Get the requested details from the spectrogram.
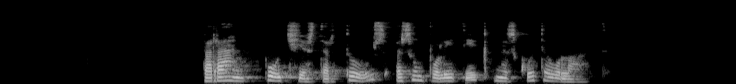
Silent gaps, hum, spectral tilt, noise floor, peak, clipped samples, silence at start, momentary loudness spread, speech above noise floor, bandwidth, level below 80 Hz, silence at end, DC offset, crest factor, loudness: none; none; -4.5 dB/octave; under -90 dBFS; -2 dBFS; under 0.1%; 2.05 s; 6 LU; over 68 dB; 7.8 kHz; -68 dBFS; 1.5 s; under 0.1%; 22 dB; -23 LUFS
